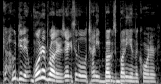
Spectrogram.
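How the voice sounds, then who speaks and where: A young man chatting through movie reviews in a rambling, offhand way, laughing to himself. His voice sits fairly high for a man. The sound is dry and close to the mic, with faint music underneath. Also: animated, very fast, no room sound. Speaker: movie reviewer, channel host. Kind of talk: casual movie review chat.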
